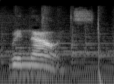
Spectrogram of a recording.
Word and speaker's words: renounce: second syllable is nouns renounce this time the stress is on the second syllable renounce three syllabic words amplify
